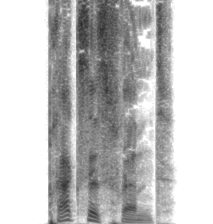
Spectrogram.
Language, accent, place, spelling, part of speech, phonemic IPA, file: German, Germany, Berlin, praxisfremd, adjective, /ˈpʁaksɪsˌfʁɛmt/, De-praxisfremd.ogg
- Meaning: theoretical (rather than practical)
